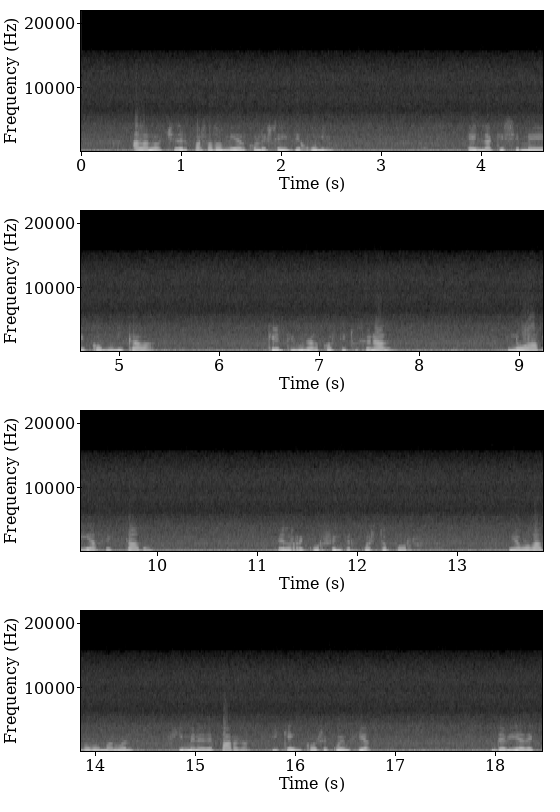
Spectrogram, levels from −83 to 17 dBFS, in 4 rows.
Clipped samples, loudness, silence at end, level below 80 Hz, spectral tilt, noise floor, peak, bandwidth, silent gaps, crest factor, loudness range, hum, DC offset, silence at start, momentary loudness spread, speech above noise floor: under 0.1%; -17 LUFS; 0 s; -68 dBFS; -8 dB/octave; -36 dBFS; -2 dBFS; 14.5 kHz; none; 16 dB; 4 LU; none; under 0.1%; 0 s; 22 LU; 21 dB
